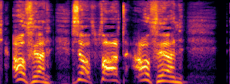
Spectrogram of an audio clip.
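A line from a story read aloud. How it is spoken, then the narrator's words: Roaring. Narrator (German): brüllte ich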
